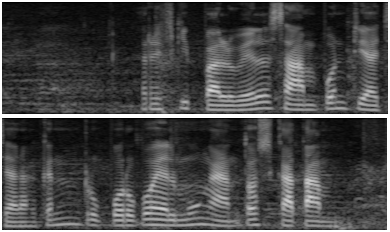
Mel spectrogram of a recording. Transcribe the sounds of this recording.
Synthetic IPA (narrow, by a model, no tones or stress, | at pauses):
rɪfkib̥a̤lwɪlsampʊnd̪̥i̤ad̥ʒ̥a̤ɾakənrupɔɾupɔɛlmuŋant̪ɔskat̪am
